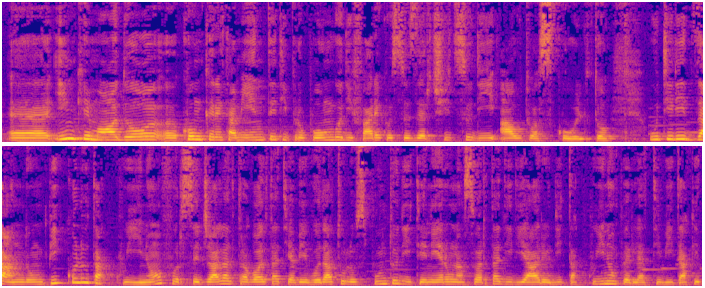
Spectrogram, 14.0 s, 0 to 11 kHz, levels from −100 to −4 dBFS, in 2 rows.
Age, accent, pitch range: 20-39, native, 170-240 Hz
